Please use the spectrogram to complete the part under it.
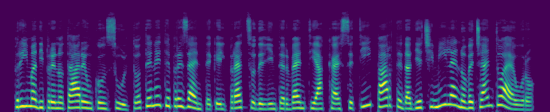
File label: Vocal italian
